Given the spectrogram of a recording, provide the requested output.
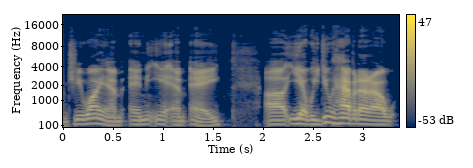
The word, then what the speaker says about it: Gymnema: It's Gymnema, Gymnema. So Gym, like working out the gym, Gymnema.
